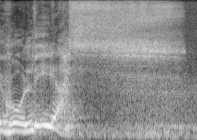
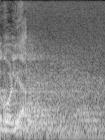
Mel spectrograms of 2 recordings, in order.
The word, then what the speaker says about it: Golías: Y añade: y leer la historia de Golías, no de Goliat, de Golías, que es la forma hebrea de pronunciar el nombre.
